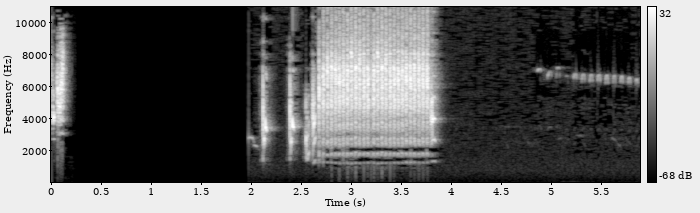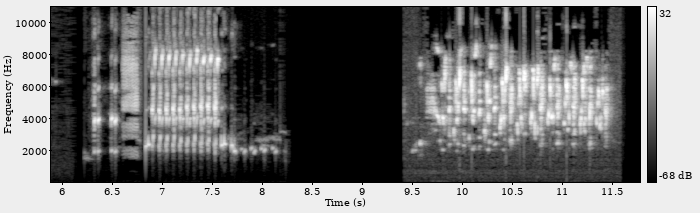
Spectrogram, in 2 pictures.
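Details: Several songs of a marsh wren, separated by silent gaps: a loud, harsh, buzzy rattle, then a stuttering, gurgling trill that drops at the end, and finally a sputtering high trill.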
